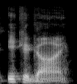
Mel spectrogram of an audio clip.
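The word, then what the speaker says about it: ikigai: learned from julie about how to pronounce ike guy as ichigai important that that one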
